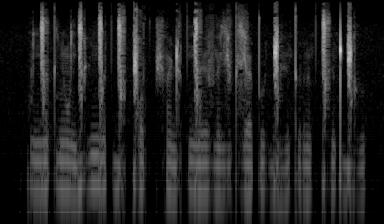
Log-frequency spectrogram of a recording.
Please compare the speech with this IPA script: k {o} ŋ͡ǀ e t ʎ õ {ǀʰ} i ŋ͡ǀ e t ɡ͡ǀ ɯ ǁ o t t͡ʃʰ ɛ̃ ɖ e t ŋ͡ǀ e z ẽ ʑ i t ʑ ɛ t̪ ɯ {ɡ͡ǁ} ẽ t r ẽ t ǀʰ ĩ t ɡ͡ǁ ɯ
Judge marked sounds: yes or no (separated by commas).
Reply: no, no, yes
